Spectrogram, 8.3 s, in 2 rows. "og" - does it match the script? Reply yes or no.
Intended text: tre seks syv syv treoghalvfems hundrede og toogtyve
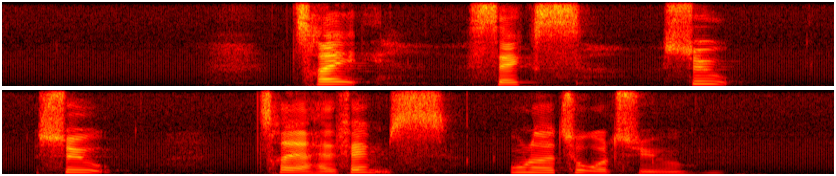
yes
